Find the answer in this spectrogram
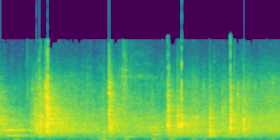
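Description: Ice hockey play on the rink: skate blades scraping the ice with sharp clacks of sticks and puck, and a heavier thump about one and a half seconds in.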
